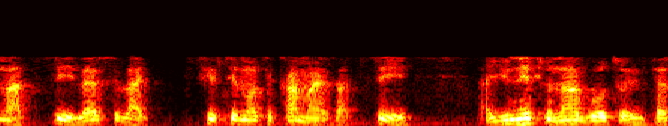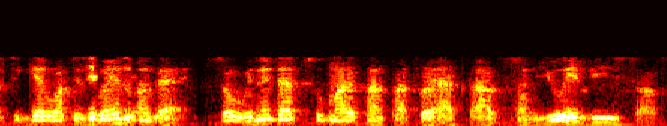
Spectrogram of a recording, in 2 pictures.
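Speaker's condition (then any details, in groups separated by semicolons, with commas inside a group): No condition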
